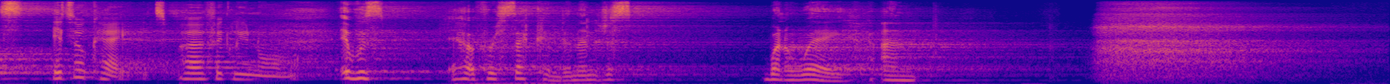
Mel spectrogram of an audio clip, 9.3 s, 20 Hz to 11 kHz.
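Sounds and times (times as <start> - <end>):
speech: 0.4 - 4.4, 5.1 - 6.3
deep loud breath: 7.3 - 9.2.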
